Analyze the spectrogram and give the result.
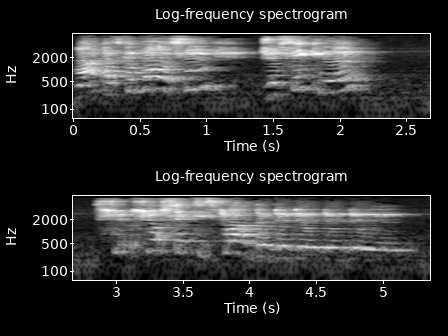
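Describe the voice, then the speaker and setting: A woman's voice: high-pitched, expressive, takes it slowly, sharp tone. A woman from the Republic, speaking as a guest in a casual interview and often hesitating and repeating herself as she searches for words. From Central African Republic. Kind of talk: casual interview talk, moral advice. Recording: echoey, distant, dull lo-fi sound.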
